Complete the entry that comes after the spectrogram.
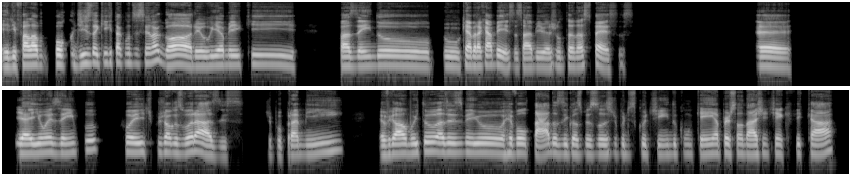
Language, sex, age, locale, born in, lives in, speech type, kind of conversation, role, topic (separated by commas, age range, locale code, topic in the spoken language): Portuguese, male, 25-29, pt-BR, Brazil, Portugal, conversation, podcast, guest, Como foi a sua experiência com um livro que marcou a sua vida?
